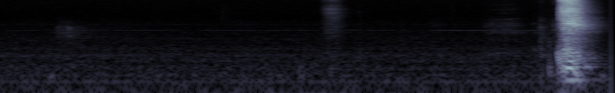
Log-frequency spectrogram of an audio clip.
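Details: Quiet room, a brief sharp intake of breath, then a single loud, explosive sneeze near the end from an adult woman; ordinary sneeze.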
